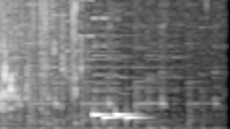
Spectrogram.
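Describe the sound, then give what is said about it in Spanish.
A short water sound effect in a sound-guessing game: a soft liquid swish followed by a quick run of three or four bright, plinking drips, clear, with no voices. “Y ahí está el agua.”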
